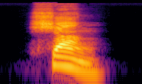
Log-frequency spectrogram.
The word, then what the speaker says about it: siyang: Word for word it's huwag siyang babalik.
